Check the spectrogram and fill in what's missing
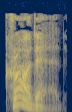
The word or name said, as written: crawdad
